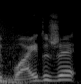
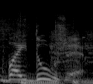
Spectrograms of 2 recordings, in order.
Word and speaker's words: байдуже: слово І знаєте що тут наголос подвійний можна казати і байдуже і байдуже українська мова 11-й клас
